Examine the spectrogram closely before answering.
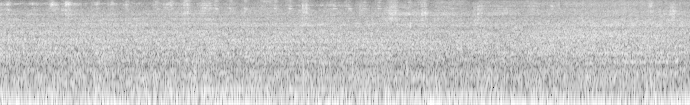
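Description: Steady low rumble of idling vehicle engines and street traffic, with no siren sounding.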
